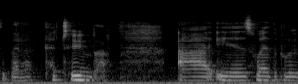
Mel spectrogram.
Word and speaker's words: Katoomba: i guess part of the sydney region uh kentumba sorry i'll pronounce it better katoomba uh is where the blue mountains are and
